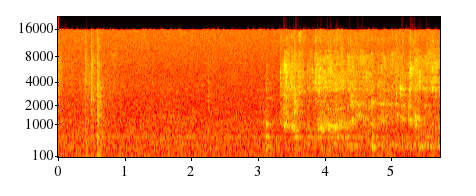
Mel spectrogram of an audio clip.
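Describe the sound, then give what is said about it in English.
Fixer is poured steadily into a film developing tank, starting around three seconds in and running as a continuous splashing gush to the end, fairly loud after a few quiet clicks. “We're going to pour the fixer in.”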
